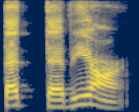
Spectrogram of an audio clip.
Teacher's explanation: কোনো টান নাই, গুন্না নাই, শুধু আইনটা গলাটা চেপে পড়তে হবে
